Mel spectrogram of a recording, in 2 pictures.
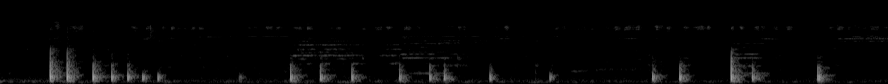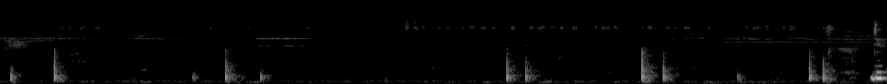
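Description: A pen writes on paper in quick scratchy strokes and short bursts, close up, while someone speaks softly over the writing.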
